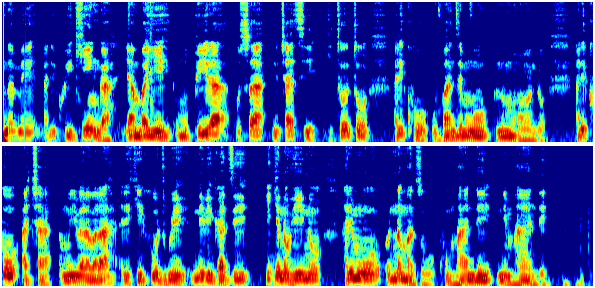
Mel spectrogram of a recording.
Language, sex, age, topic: Rundi, male, 25-35, agriculture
